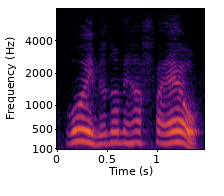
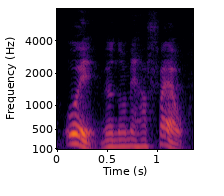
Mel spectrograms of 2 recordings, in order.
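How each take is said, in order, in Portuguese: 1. A voz é aguda, colocada na cabeça. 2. A voz é simples e sai da boca. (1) "É uma voz aguda" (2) "vou fazer normal igual no português"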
